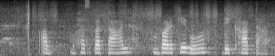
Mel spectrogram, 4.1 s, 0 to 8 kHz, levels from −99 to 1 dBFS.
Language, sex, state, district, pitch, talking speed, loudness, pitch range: Bhojpuri, female, Uttar Pradesh, Ghazipur, 205 Hz, 85 wpm, -20 LUFS, 195-215 Hz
